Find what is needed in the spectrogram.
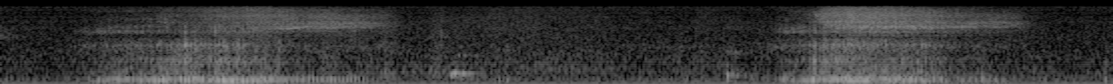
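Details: Person snoring loudly "like a horse" during sleep: two loud, rough, rattling breaths drawn in a few seconds apart, with quiet between them; typical snoring.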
